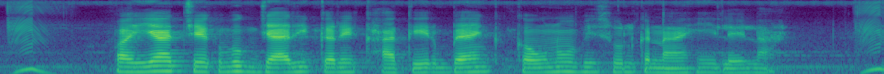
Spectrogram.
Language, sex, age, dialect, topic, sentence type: Bhojpuri, male, 18-24, Western, banking, statement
